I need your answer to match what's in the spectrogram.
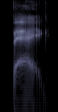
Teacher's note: they might ask, do you need a bag or even just bag with a rising tone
